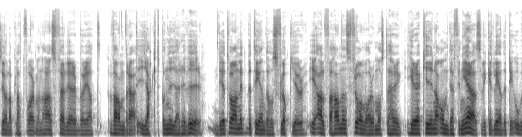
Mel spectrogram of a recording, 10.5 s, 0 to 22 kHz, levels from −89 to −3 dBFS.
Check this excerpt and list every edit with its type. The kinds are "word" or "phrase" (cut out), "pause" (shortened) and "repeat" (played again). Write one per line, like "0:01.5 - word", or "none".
0:02.7 - phrase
